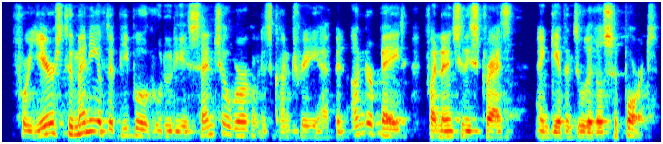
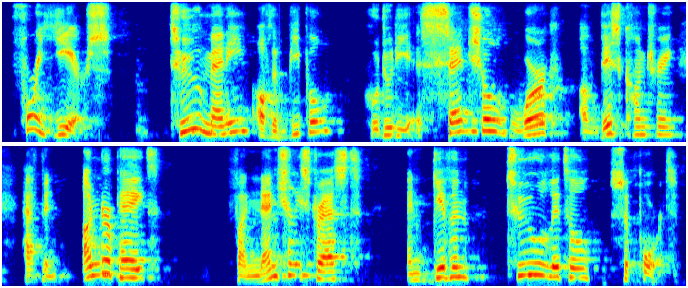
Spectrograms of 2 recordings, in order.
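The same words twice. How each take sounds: First: Said in the usual way. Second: Key words punched, slow and measured; Obama-style stress. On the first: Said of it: "I think the first sentence ... was far more persuasive". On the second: Shown as a demonstration. Coach demonstrating Obama's stressed delivery, slow and emphatic. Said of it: "now hear it again, spoken differently".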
